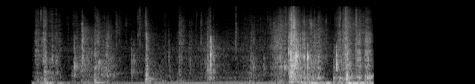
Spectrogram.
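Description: Frozen packs knock against each other.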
